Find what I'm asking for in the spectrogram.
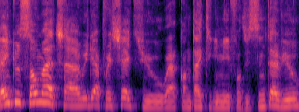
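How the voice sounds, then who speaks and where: A man with a strong French accent speaks against a quiet background, his fairly high voice dark and mellow with lively intonation. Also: moderate pace. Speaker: bassist, musician. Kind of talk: casual interview. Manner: halting English.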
